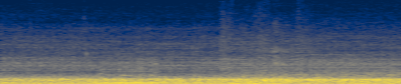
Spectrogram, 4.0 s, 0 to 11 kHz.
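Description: BMW R1300GS boxer-twin engine running steadily at low road speed, heard faintly as a low, even hum.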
